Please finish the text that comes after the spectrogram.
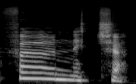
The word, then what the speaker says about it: furniture: here so look down Furniture stress on the phone that's the word furniture and notice the CH sound like picture and nature there it's unstressed because this is the stressed word furniture next word is well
